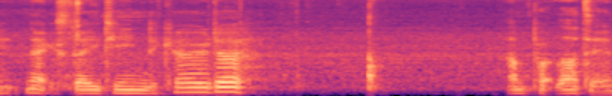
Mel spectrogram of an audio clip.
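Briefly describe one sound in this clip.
A small plastic part clicks into place.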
